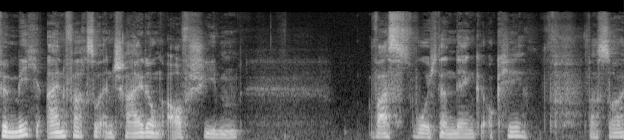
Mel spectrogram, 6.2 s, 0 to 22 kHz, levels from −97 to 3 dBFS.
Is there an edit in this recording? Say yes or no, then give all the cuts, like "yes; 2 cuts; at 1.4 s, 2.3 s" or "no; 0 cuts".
no; 0 cuts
